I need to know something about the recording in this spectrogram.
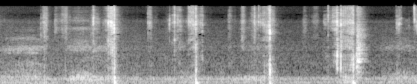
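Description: A few faint, crisp clicks and rustles of stiff die-cut cardstock being handled and bent into shape by hand.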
